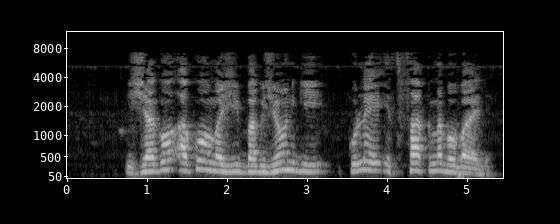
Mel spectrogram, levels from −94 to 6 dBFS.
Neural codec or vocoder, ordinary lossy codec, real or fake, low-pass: none; MP3, 32 kbps; real; 7.2 kHz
